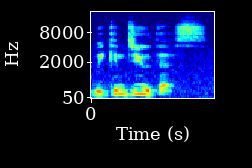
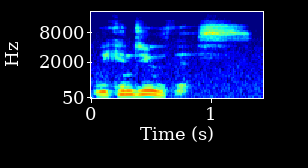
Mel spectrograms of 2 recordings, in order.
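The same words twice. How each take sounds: First: Said in the usual way. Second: Slow, firm self-pep talk; rally yourself, stress "do"; determined. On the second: Shown as a demonstration.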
